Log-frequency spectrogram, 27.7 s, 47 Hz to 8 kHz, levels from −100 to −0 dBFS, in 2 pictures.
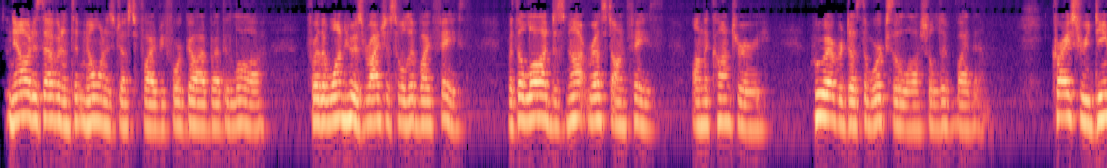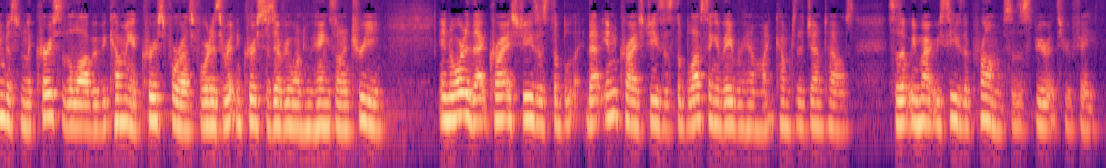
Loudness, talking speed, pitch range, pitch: -16 LUFS, 225 wpm, 170-200 Hz, 180 Hz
